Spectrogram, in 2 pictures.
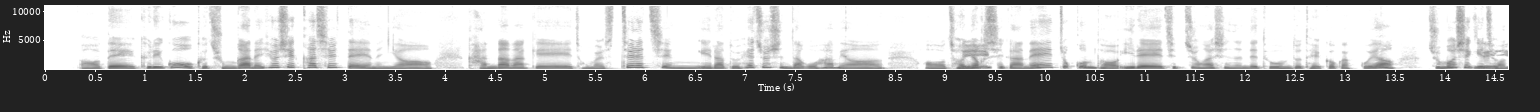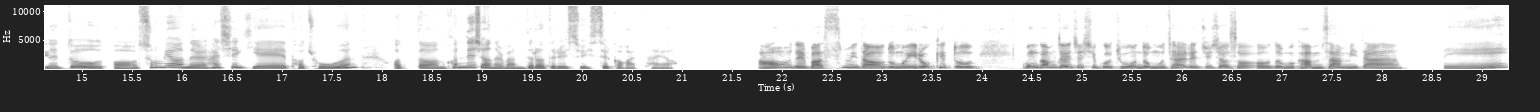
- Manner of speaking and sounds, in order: other background noise
- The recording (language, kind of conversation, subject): Korean, advice, 저녁에 마음을 가라앉히는 일상을 어떻게 만들 수 있을까요?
